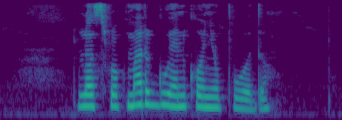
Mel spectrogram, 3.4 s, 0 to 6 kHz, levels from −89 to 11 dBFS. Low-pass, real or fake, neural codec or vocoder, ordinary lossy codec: 5.4 kHz; real; none; none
